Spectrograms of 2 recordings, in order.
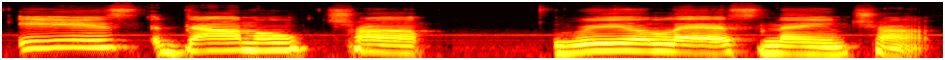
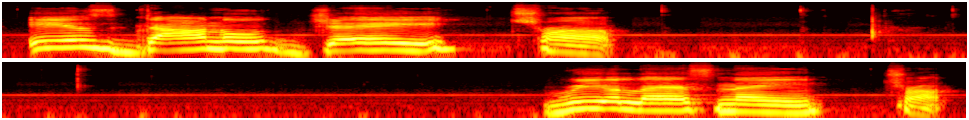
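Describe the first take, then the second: First: Spelled-out slow read for typing; slow, careful dictation of a poll; dictating slowly. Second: Slow, even poll read-out; slow careful dictation; dictating slowly. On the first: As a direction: say each word slowly as you type it. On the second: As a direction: read it slowly like you're typing it. Reading the poll out again. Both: Acted.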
